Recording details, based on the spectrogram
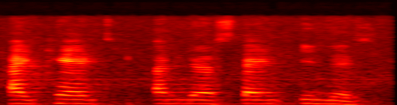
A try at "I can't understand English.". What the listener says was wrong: That's correct.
